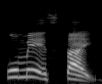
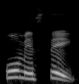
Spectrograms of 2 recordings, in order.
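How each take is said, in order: First: The first word keeps its final vowel; ending is 'ai'. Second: The first word drops its final vowel; ending is 'ei'. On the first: The speaker calls it right. "কোমে স্তাই হবে" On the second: The speaker calls it wrong. "কোম স্তেই হবে না"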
